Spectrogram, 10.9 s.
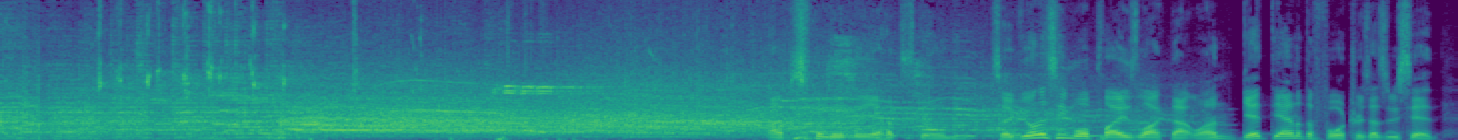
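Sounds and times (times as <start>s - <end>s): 
shoe squeaks: 0.6s - 2.2s
basketball arena crowd cheering a slam dunk: 2.0s - 9.1s
speech: 5.8s - 10.9s.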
